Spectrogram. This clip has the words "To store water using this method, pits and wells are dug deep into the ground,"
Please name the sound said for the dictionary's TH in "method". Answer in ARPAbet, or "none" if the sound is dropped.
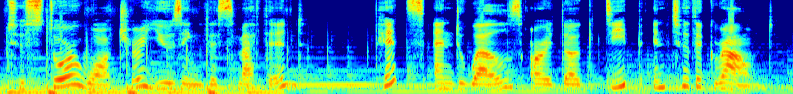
TH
